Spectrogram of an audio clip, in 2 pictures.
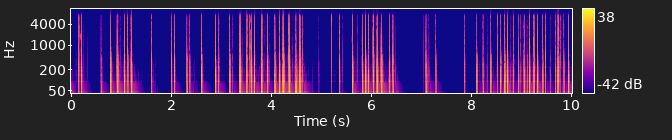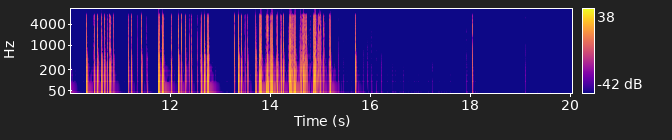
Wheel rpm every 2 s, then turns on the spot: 230, 230, 230, 230, 230, 230, 230, 210, 190, 200.
none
